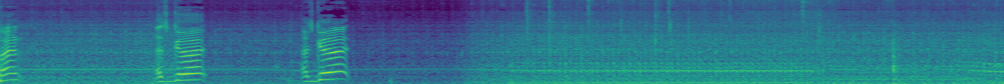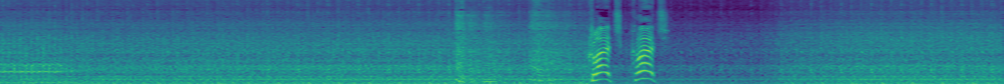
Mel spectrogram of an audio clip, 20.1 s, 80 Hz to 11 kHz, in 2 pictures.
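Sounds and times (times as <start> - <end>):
tractor diesel engine running: 0.0 - 20.0
whining tone: 4.7 - 11.2.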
